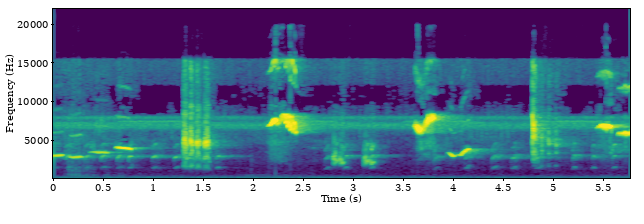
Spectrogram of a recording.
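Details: High, thin chirps and sharp slurred whistles from a hồng hạnh bird, delivered in spaced bursts with brief buzzy notes between, against a steady faint high tone.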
